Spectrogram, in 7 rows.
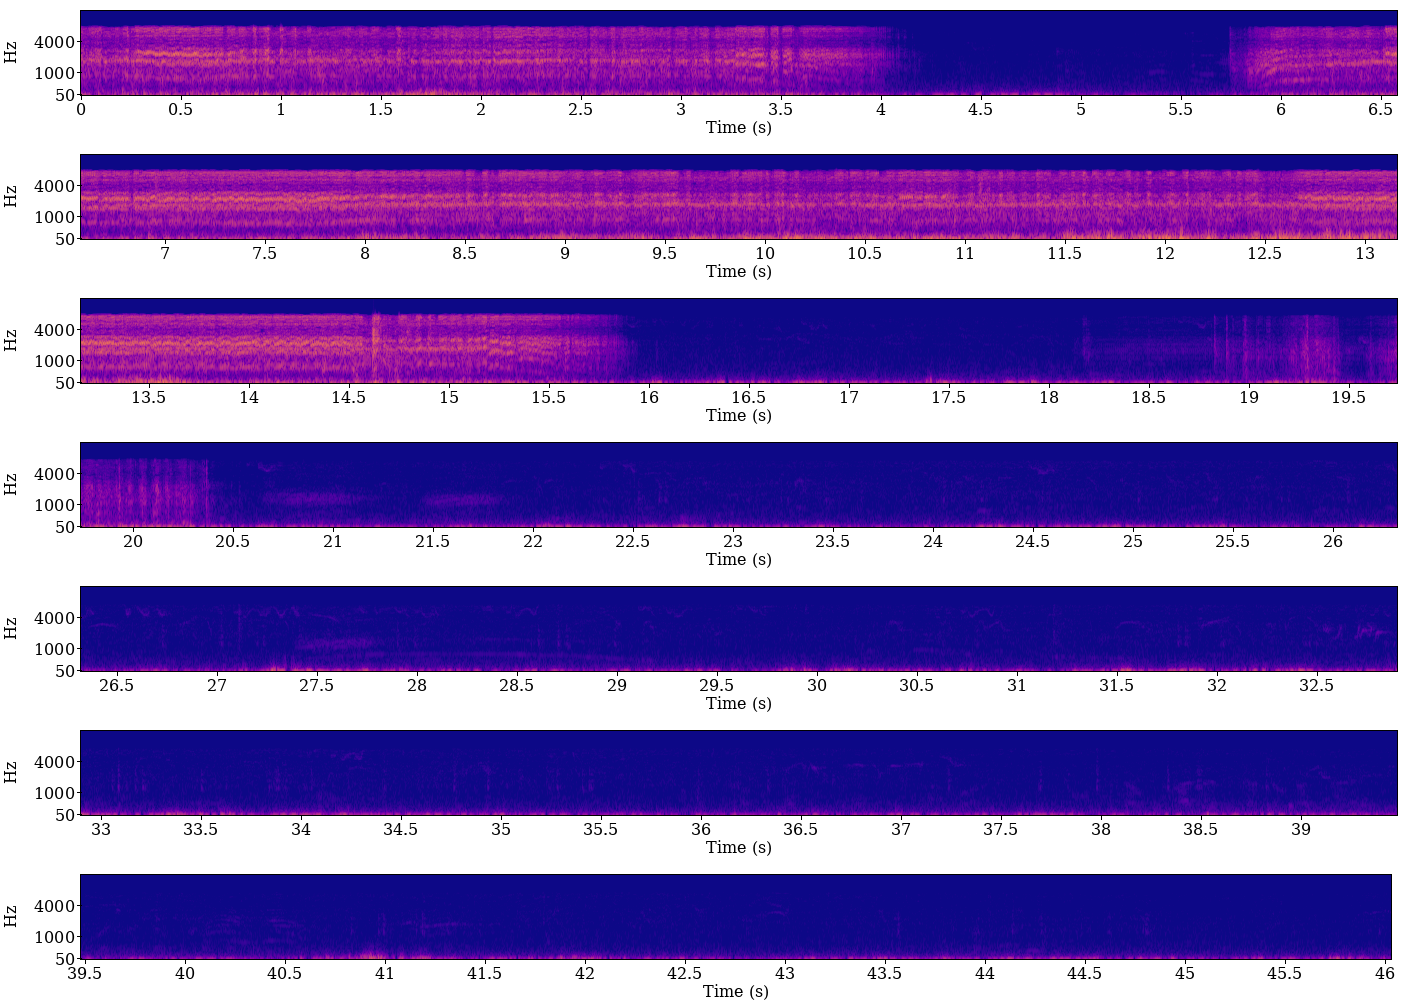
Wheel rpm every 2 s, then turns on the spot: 220, 160, 20, 190, 230, 230, 220, 150, 0, 10, 0, 0, 0, 0, 0, 0, 0, 0, 0, 0, 0, 0, 0.
18-20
